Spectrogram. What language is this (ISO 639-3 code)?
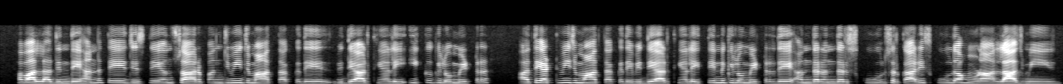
pan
